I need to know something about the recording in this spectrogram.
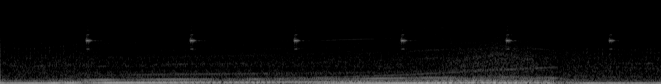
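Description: An automatic bus gearbox whines, rising in pitch as the bus speeds up.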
